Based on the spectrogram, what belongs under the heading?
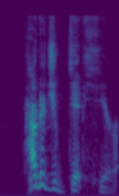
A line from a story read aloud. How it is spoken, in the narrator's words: I snapped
